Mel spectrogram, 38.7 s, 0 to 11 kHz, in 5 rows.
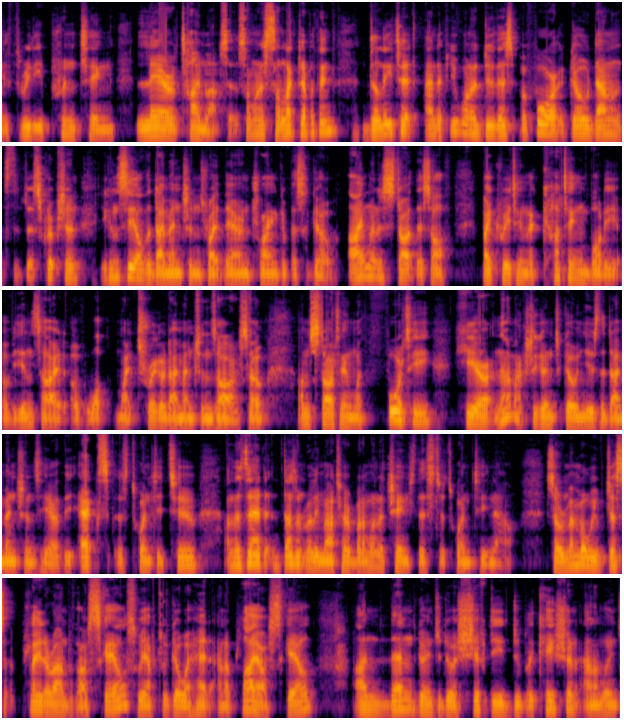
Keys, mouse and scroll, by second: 3.5 a, 5.1 a, 5.3 middle click, 5.6 scroll down 1, 9.1 scroll down 1, 9.3 middle click, 11.2 middle click, 13.5 a, 15.0 click, 18.5-18.9 typing, 19.6 Return, 20.7 scroll down 1, 21.9 n, 23.5 click, 24.7 typing, 26.0 click, 27.9 typing, 28.6 Return, 32.9 ctrl+a, 34.0 double click, 34.5 click, 35.7 typing, 36.8 right click.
